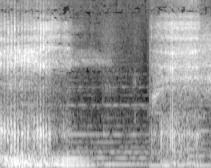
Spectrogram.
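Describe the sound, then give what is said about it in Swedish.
Snoring sound effect: two rough, rasping snoring breaths, the first loud and full, then a brief quieter lull before the next snore begins. “Så vi kommer lägga in lite snarkljud lite då och då.”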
